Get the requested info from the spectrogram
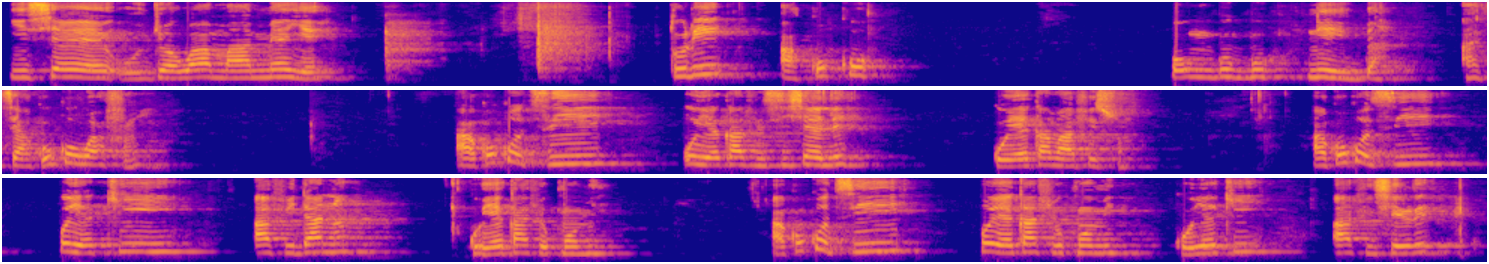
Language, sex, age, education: Yoruba, female, 46-60, secondary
